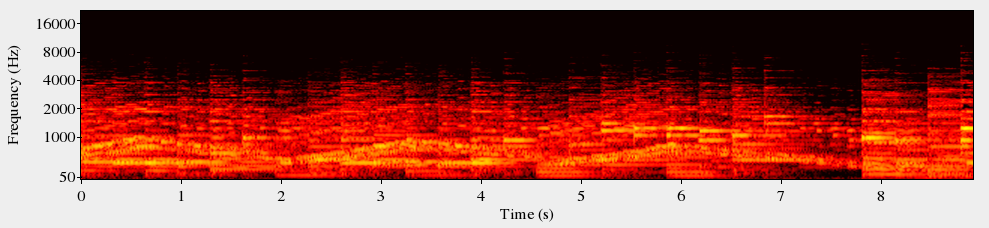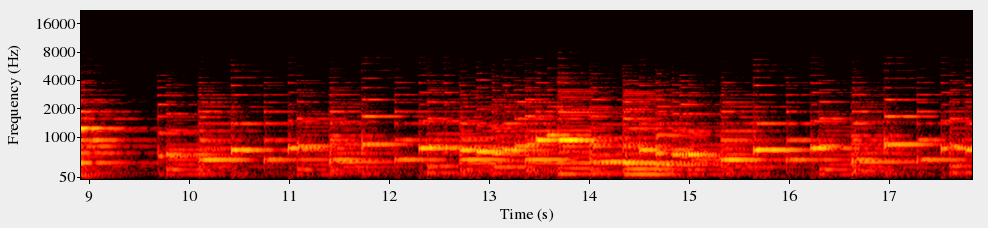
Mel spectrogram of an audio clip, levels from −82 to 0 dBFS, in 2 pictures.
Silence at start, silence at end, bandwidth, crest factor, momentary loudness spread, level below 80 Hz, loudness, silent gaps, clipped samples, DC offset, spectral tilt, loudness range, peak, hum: 0 s; 0 s; 8.4 kHz; 18 dB; 9 LU; -64 dBFS; -32 LUFS; none; under 0.1%; under 0.1%; -6.5 dB/octave; 3 LU; -14 dBFS; none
